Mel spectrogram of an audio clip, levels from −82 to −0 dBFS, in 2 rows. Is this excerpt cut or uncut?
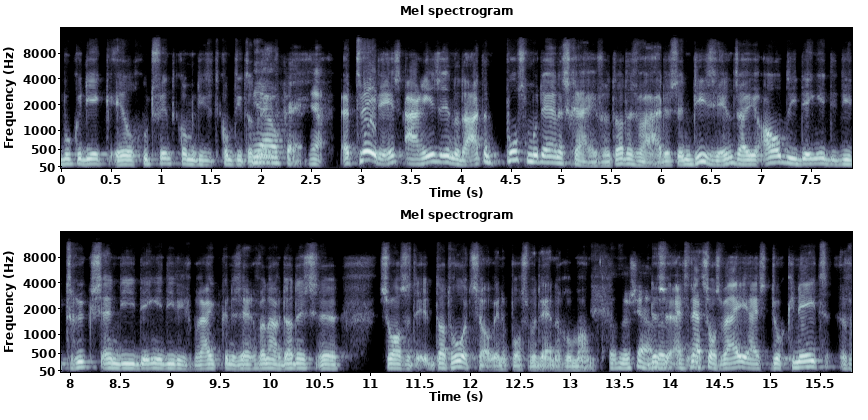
cut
